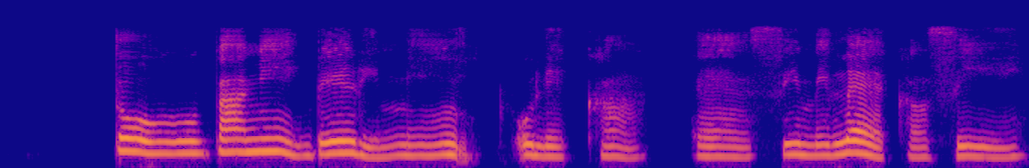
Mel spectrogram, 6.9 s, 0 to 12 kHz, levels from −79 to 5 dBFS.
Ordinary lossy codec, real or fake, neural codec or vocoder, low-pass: Opus, 64 kbps; fake; codec, 16 kHz, 1.1 kbps, Voila-Tokenizer; 7.2 kHz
